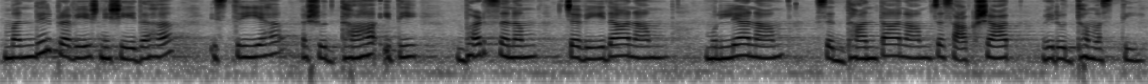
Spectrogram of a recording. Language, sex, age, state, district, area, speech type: Sanskrit, female, 18-30, Rajasthan, Jaipur, urban, spontaneous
